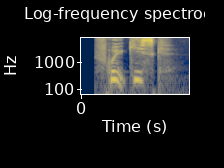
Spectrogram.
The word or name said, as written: frygisk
